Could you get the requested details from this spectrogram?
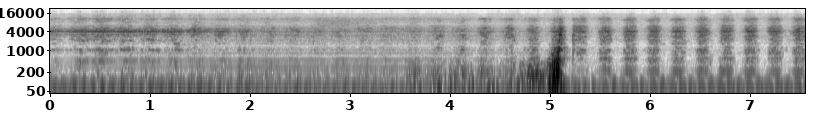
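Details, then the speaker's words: Vacuum tube guitar amp after resistor replacements: loud thump then strong regular rapid pulsing at maximum intensity; tremolo low-frequency oscillator working again, though not yet optimal and DC on the pot. "you can hear we have quite a strong tremolo that has returned"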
